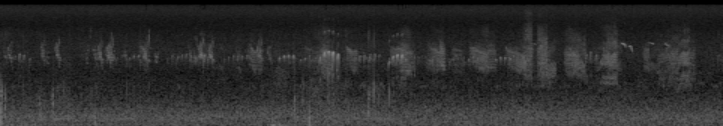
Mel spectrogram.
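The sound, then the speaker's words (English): Calls of a couple of redpolls mixed in with a flock of snow buntings: small birds twittering and buzzing continuously, with a few sharper chirps standing out over a steady outdoor background. “Thought I was hearing a raven, but no. Oh, there is red poles.”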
